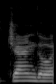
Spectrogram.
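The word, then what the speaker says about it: Django: uh new film called Jango Unchained Gango gang Jango don't pronounce the d you don't pronounce the d but it's Jango and chained which was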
